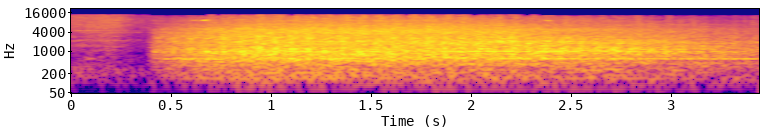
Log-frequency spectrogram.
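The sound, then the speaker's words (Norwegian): A truck carrying refugees arrives in northern Uganda: its engine roars in abruptly after a short quiet moment, then holds a steady, broad rumbling drone with a faint humming tone running through it. No one speaks. “Enda en lastebil med flyktninger ankommer Nord-Uganda.”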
